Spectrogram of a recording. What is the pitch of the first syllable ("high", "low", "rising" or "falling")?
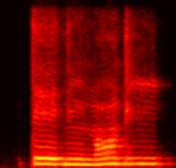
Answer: low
